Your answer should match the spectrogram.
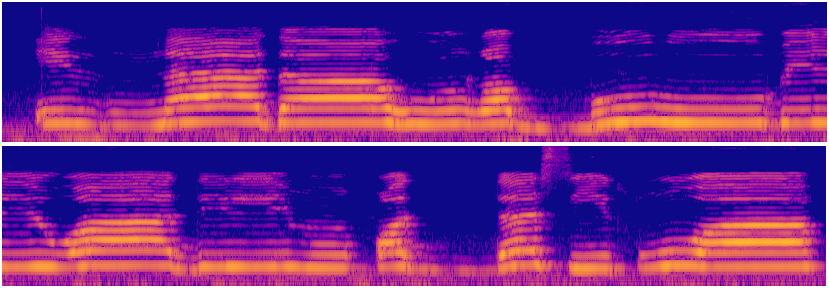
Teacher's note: سین کی آواز میں سیٹی ہوگی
